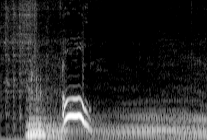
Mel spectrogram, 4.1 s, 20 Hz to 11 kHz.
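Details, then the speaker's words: Flex-fuel E85 truck at salvage auction, expected to be dead: catches on first try, blips briefly, settles to steady, even idle; check engine light on; normal cold start. "hear that she sounds good did you hear it fire up though yes"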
